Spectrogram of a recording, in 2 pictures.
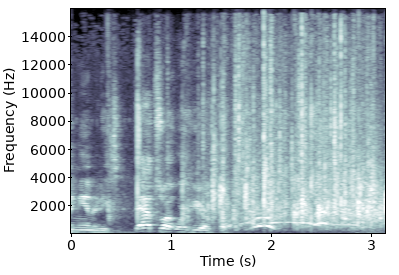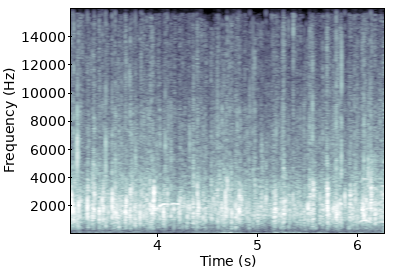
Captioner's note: clapping and cheering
